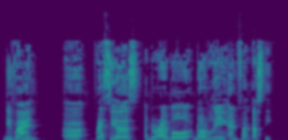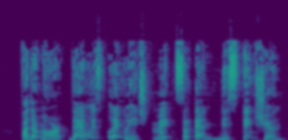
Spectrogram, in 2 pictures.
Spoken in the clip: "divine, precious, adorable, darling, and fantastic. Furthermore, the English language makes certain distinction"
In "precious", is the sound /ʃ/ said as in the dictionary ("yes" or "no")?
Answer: no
